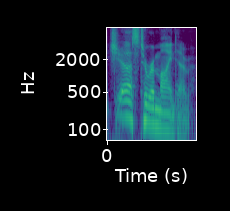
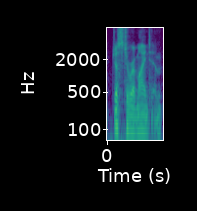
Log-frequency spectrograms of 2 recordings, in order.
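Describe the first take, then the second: First: It is said slowly, with an expressive voice. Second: It is said flatly, with little variation. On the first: The speaker calls it right. "he'll slow down and say" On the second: The speaker calls it wrong. "rather than very flatly"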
